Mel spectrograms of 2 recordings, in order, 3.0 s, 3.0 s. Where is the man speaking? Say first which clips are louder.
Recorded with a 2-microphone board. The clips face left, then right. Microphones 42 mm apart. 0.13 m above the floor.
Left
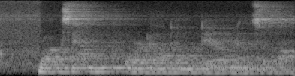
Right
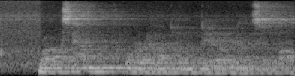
Even; centre (ahead or behind), 1.9 m; by 2.9 s 40° left (ahead or behind), 1.6 m.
